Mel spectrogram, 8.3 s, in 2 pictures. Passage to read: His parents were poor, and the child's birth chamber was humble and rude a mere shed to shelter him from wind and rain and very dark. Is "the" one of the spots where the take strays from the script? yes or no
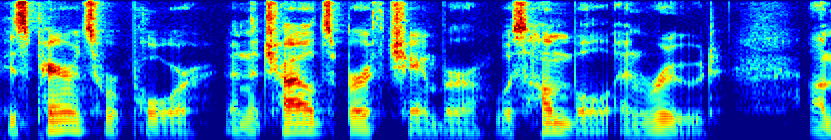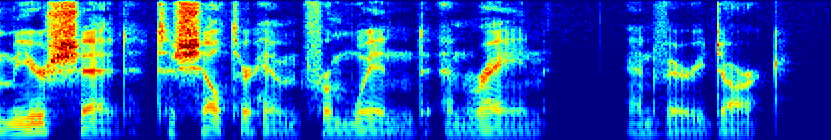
no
